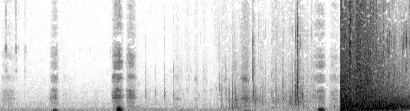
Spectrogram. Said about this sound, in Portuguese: O jogador atira na própria cabeça.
